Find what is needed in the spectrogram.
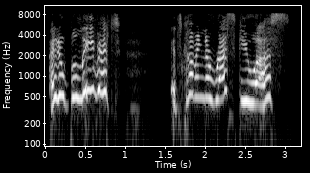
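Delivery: high, loud disbelief; overjoyed. Acted. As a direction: shout in joyous disbelief. Narrator overjoyed at rescue.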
